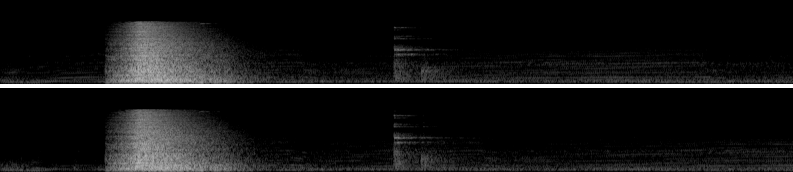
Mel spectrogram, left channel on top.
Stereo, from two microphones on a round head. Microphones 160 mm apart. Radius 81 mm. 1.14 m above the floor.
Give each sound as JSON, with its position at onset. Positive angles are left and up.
{"t": 1.1, "sound": "a whoosh", "side_deg": 0, "distance_m": 0.7}
{"t": 3.9, "sound": "a clink", "side_deg": -15, "distance_m": 0.5}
